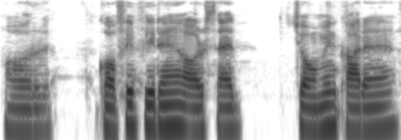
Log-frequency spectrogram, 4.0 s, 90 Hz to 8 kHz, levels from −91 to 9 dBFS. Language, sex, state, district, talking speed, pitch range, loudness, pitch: Hindi, male, Bihar, Jahanabad, 180 wpm, 125-140 Hz, -16 LUFS, 130 Hz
